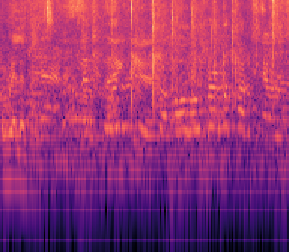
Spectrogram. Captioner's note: applause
